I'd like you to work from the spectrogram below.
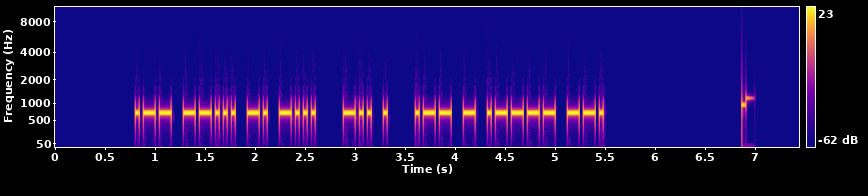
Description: Morse code, heard as a keyed tone, about 30 wpm, 700 Hz. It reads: W7NB DE WT1G
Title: USA Callsign DE Callsign - 4 Characters - 30wpm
